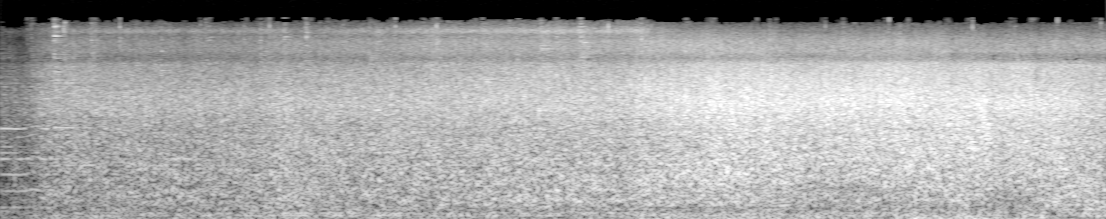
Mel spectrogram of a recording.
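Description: Rushing river water churning through narrow water-carved rock channels and potholes, a steady roar that grows louder as the camera nears it, mixed with wind buffeting the microphone.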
